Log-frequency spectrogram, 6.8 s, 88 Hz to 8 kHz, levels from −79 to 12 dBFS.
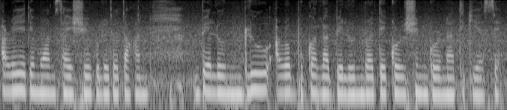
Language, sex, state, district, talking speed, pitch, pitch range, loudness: Nagamese, female, Nagaland, Dimapur, 150 wpm, 175 Hz, 170-180 Hz, -13 LUFS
